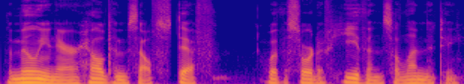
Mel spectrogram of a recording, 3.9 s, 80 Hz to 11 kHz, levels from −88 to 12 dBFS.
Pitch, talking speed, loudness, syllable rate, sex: 105 Hz, 170 wpm, -19 LUFS, 5.5 syllables/s, male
